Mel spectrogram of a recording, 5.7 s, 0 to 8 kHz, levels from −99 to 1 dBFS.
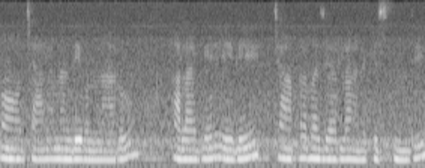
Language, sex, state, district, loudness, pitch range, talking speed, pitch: Telugu, female, Andhra Pradesh, Manyam, -15 LUFS, 170-190 Hz, 105 wpm, 175 Hz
